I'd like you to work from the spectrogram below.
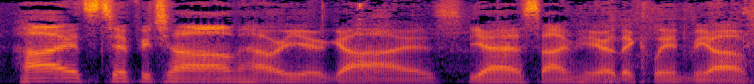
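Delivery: slow, flamboyant, flamingly camp voice.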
